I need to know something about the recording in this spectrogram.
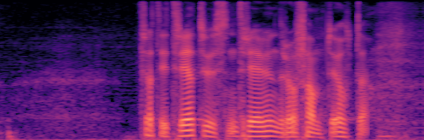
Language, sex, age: Norwegian, male, 18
